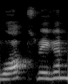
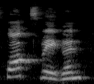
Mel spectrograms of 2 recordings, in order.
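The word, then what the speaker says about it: Volkswagen: आज अगर आपके घर के बाहर या आप कभी भी बोलते हो फॉक्सवैगन, हम लोग उसको VOLK वॉक्सवैगन बोलते हैं, लेकिन वो है फॉक्सवैगन. The pronunciation is फॉक्सवैगन.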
